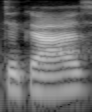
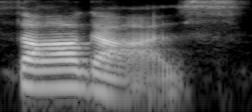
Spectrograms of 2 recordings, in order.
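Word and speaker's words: Dagaz: This is pronounced, it looks like Degas. It's Thagaz. All right, Thagaz.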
